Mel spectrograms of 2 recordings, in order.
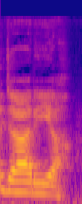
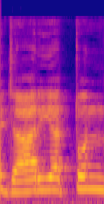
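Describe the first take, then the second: First: जारिया with t turned to light h; pausal ha ending. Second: जारियतुन with "-tun" fully sounded; जारियतुन unshortened, closing on n; full ending. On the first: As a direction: end जारिया on a breath of h. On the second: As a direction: pronounce t and final n in जारियतुन. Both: Shown as a demonstration. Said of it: "ता हा बन जाती है".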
